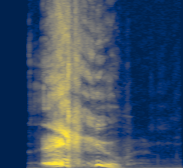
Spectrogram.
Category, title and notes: Sound effects > Human sounds and actions
Bad head cold. I was doing several dozen per hour.
sneeze, sick, head-cold, sneezing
